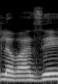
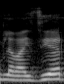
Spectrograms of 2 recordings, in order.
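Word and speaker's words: Lavoisier: और वैसे तो केमिस्ट्री के फादर कंसिडर किए गए एंटोनी लवाजे या एंटोनी लवाइजियर, प्रोनाउंस हम कर सकते हैं।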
